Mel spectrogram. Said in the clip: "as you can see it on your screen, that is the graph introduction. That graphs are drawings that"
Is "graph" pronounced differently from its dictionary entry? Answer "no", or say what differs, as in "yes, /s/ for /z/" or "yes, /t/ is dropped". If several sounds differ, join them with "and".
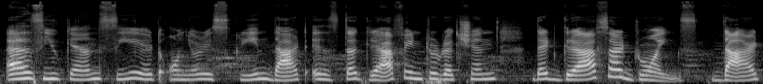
no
